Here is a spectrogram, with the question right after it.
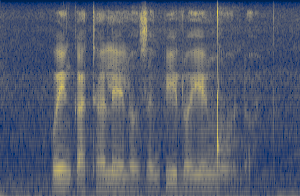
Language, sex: Xhosa, male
